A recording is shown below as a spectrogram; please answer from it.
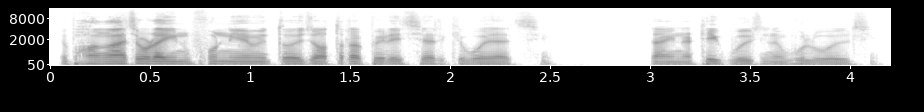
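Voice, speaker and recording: Bengali-accented male teacher, bright crisp tone, coaxing and patient, reads English lines slowly. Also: mid-range voice, level tone, no echo. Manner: coaxing, checks often if students follow. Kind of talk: explaining a literature lesson to students.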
